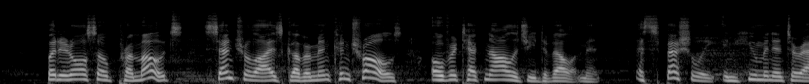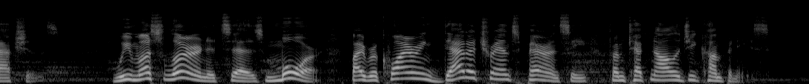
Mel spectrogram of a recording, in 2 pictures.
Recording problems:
voice in the background; faint; throughout; 30 dB below the speech

